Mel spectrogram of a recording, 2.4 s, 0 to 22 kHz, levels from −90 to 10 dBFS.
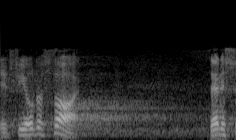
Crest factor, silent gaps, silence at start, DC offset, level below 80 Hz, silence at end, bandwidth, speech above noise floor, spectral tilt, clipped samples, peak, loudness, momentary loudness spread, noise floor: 20 dB; none; 0 s; under 0.1%; -64 dBFS; 0 s; 5.6 kHz; 26 dB; -8.5 dB/octave; under 0.1%; -12 dBFS; -31 LUFS; 23 LU; -56 dBFS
